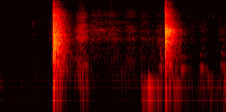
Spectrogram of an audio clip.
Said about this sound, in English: Darling, that robotic arm is clapping wonderfully. Can you hear it from here? Yeah, it's really loud. It's actually like as loud as if you were right here because the steel really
